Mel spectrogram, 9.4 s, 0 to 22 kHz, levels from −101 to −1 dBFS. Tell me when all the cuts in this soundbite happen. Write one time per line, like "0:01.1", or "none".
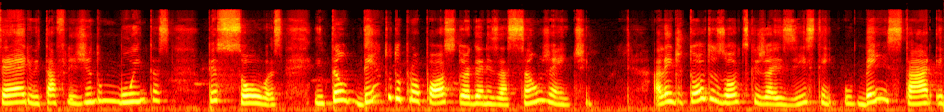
none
